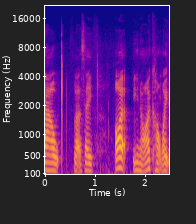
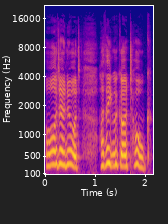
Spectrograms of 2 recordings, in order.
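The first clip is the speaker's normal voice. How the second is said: high, louder mock panic at having to talk; flustered self-imitation; 7 semitones higher, 5 dB louder than usual. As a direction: act out your own awkward fluster on camera. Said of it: "'cause I, I go like that".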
